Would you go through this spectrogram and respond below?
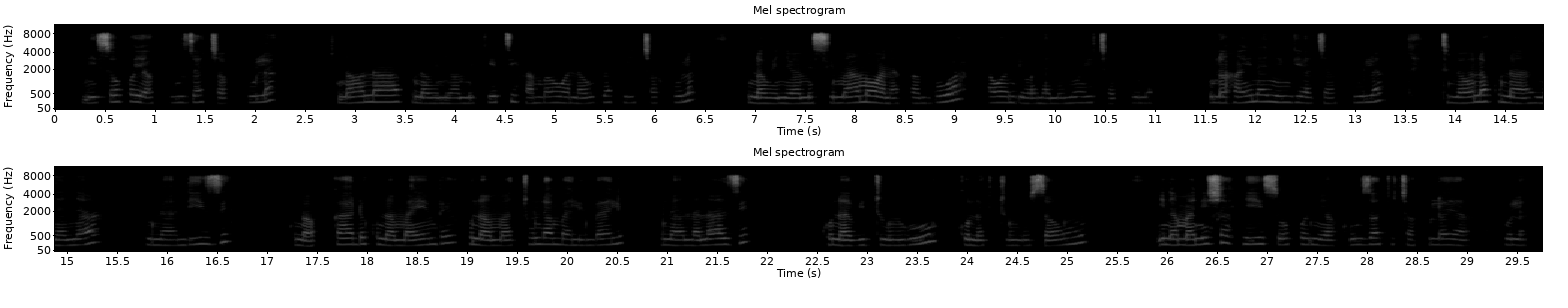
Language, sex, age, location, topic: Swahili, female, 25-35, Nakuru, finance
